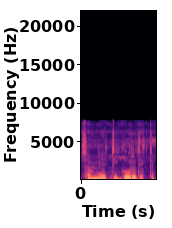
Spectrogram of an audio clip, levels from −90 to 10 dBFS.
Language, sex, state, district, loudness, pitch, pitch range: Bengali, male, Assam, Hailakandi, -15 LUFS, 140 Hz, 135-145 Hz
